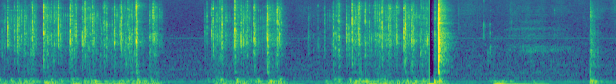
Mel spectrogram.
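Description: Typing on a computer keyboard in three quick bursts of key clicks, followed by a single louder key strike about four and a half seconds in.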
